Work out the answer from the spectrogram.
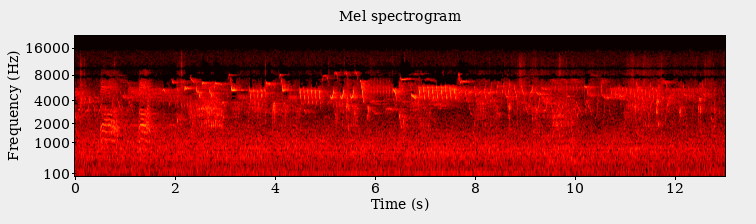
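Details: Nestling Eurasian spoonbills in a colony at Delftse Hout outside Delft, Netherlands: high, buzzy rapid trills repeated in clusters over several seconds, then fading, mixed with varied chirping from other birds.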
